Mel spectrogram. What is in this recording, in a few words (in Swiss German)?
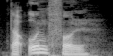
"unfall", alsace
